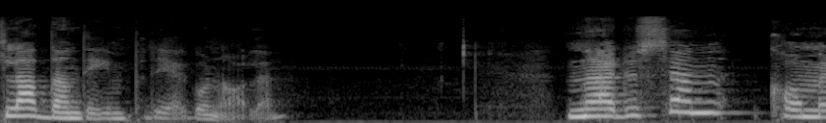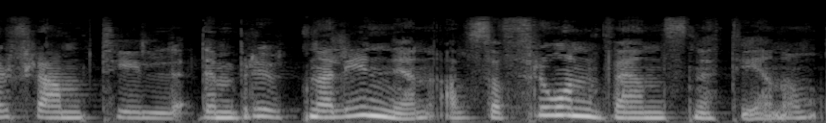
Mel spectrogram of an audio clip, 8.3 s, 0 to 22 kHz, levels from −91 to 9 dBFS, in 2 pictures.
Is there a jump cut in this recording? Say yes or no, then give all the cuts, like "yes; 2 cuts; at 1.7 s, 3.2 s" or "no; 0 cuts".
yes; 1 cut; at 5.1 s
